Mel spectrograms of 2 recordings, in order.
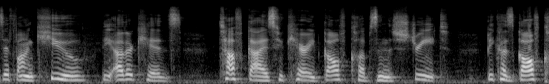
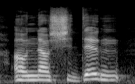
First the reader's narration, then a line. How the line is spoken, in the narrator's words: one kid in a thick Queens accent said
